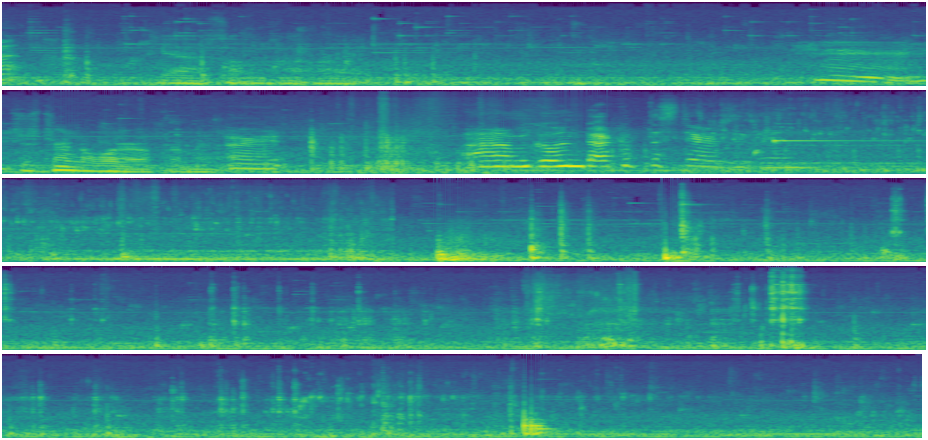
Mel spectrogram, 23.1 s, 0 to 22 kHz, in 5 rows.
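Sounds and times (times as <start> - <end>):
water running and dripping: 6.2 - 11.3, 13.8 - 23.0
low steady hum: 13.3 - 23.0.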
